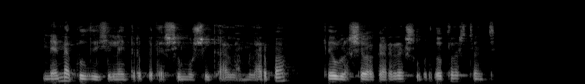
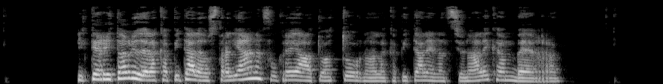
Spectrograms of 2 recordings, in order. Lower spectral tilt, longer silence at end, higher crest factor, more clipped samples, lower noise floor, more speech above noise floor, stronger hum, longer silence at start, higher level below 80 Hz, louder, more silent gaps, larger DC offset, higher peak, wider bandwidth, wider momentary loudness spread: second, -2.5 dB/octave vs -5.5 dB/octave; second, 0.9 s vs 1.05 s; about the same, 20 dB vs 16 dB; neither; first, -86 dBFS vs -82 dBFS; second, 51 dB vs 66 dB; neither; second, 0.45 s vs 0.8 s; second, -80 dBFS vs -58 dBFS; second, -35 LUFS vs -17 LUFS; first, 3.12-3.22 s vs none; neither; second, -16 dBFS vs 0 dBFS; second, 8 kHz vs 16 kHz; about the same, 12 LU vs 11 LU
